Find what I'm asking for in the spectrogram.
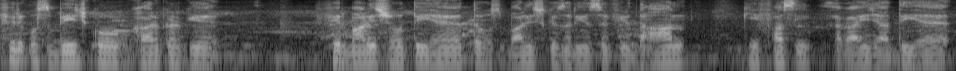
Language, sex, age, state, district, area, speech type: Urdu, male, 30-45, Uttar Pradesh, Ghaziabad, urban, spontaneous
